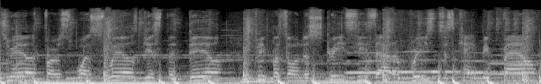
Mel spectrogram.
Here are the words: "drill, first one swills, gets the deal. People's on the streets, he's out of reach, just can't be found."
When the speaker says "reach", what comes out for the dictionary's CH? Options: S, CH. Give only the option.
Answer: S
